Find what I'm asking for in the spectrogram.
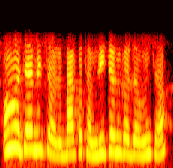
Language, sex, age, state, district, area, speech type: Nepali, female, 18-30, West Bengal, Kalimpong, rural, conversation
